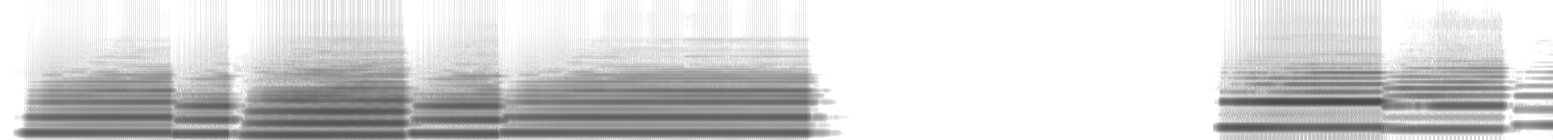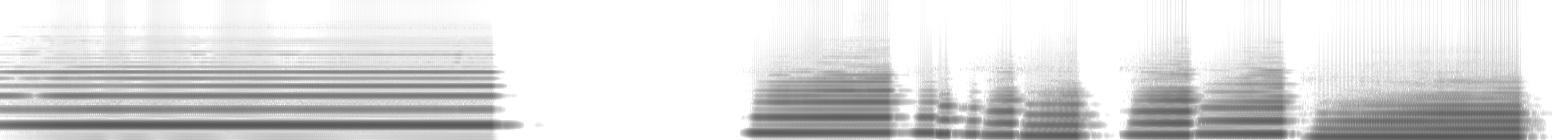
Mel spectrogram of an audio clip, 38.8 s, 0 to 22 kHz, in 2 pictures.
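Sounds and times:
clarinet: 0:00.2 - 0:10.3, 0:15.2 - 0:25.8, 0:28.7 - 0:38.6.

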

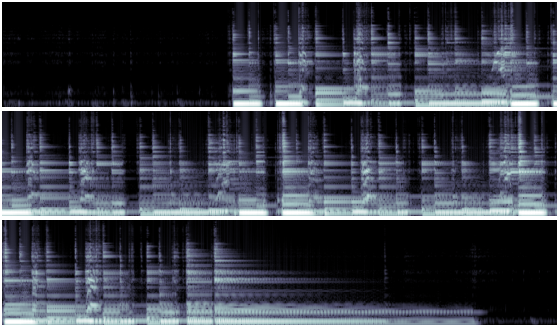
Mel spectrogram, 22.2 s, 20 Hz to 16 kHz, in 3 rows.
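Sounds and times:
thrash guitar riff in G minor at 160 BPM: 0:03.0 - 0:21.2.

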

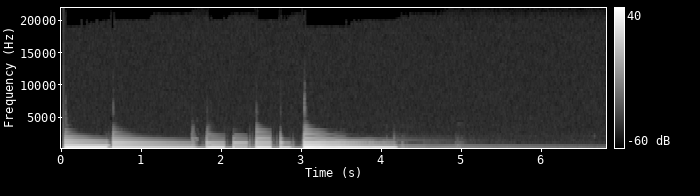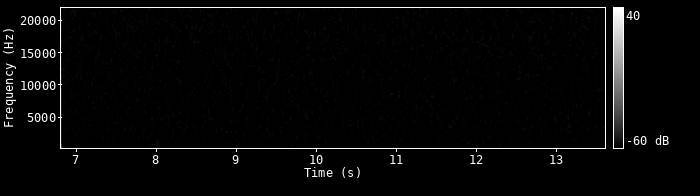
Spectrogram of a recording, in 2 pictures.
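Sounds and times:
guitar riffs in E minor: 0:00.0 - 0:06.0.

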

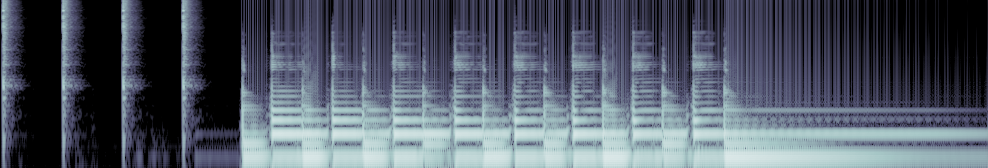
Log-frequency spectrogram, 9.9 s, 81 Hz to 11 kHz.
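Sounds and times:
bass loops: 0:02.4 - 0:09.8.

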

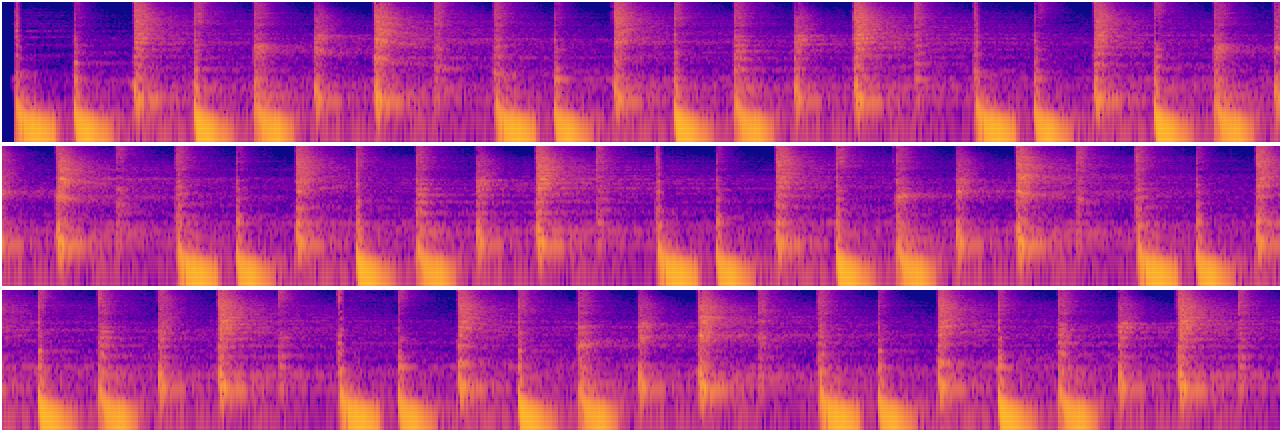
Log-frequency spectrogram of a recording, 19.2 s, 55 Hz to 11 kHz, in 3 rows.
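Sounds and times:
heavily processed rhythm groove in C at 100: 0:00.0 - 0:19.1.

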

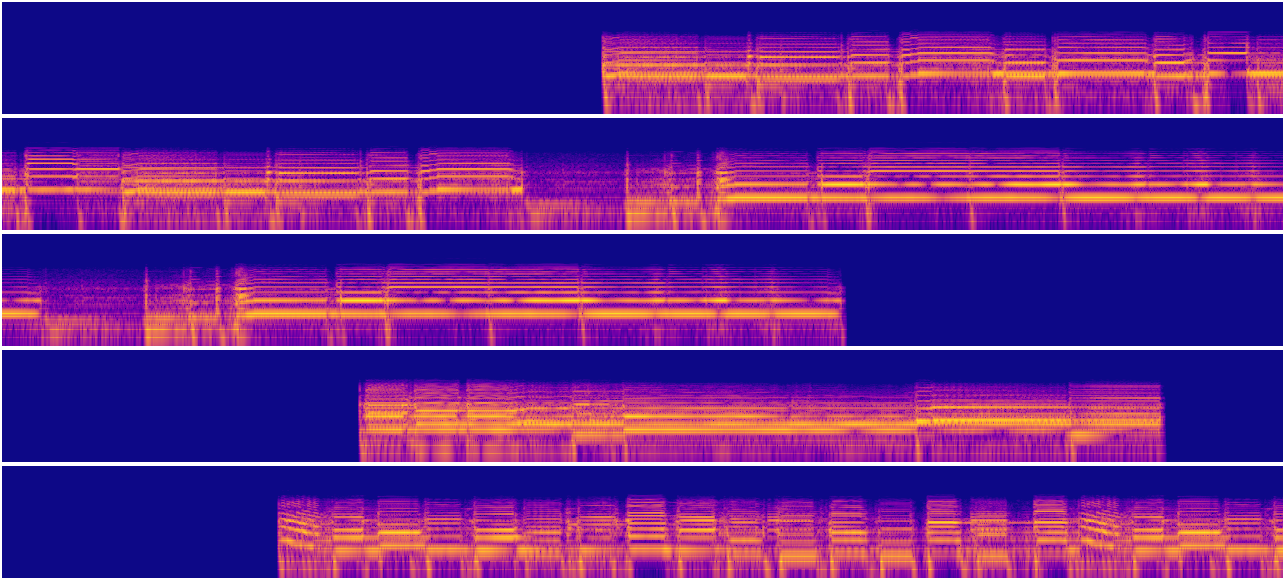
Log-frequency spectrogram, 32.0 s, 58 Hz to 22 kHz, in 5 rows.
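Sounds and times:
two guitars improvising: 0:03.0 - 0:17.0, 0:21.0 - 0:25.0, 0:27.0 - 0:32.0.

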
